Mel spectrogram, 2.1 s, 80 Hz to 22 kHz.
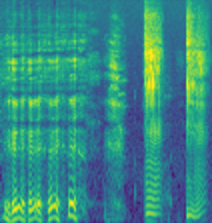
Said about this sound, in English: And that fart, as an 11-year-old boy, that farting scene around the campfire with the beans. Comedy magic, right?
